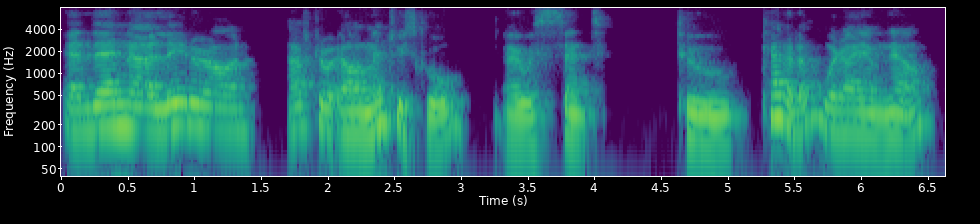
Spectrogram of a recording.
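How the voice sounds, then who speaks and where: A man's voice: fairly high pitch, normal speed, a little mellow. A middle-aged man from Taiwan, talking in a casual interview in a thoughtful way, with many restarts and easy laughs. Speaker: guest. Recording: echoey room, dull lo-fi sound.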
